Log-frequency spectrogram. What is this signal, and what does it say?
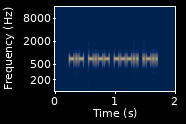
Morse code, heard as a keyed tone, about 47 wpm, 700 Hz. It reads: KY8L
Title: USA Call Signs - 4 Characters - 45wpm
